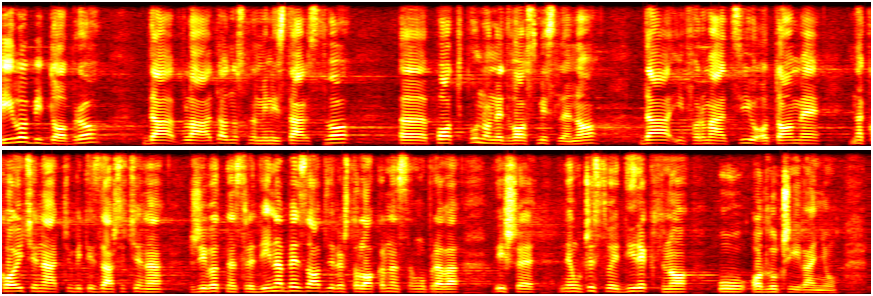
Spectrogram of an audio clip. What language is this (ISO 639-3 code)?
srp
